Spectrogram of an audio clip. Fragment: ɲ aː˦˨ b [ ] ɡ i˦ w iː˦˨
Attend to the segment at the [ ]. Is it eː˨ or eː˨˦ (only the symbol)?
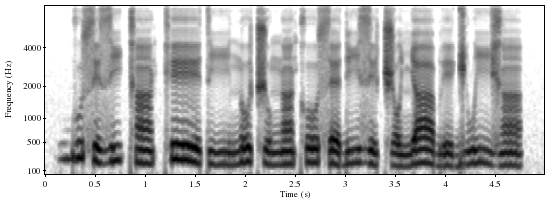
eː˨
